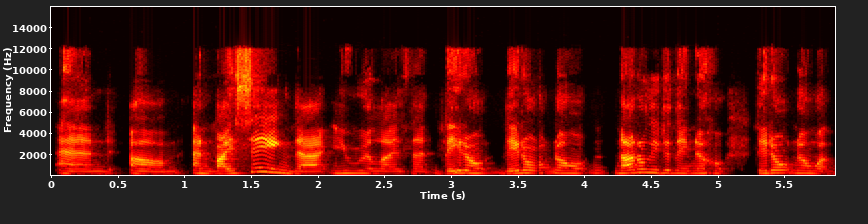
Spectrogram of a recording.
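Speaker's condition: Cleft palate; congenital cleft palate without cleft lip

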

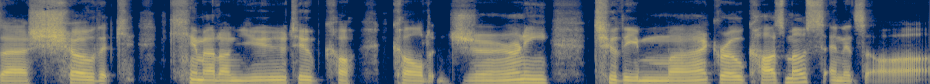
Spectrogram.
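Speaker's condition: Stutter; prolonged sounds

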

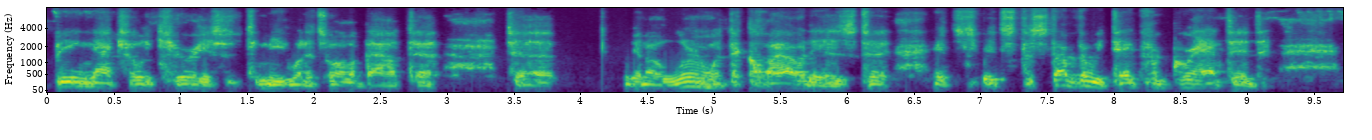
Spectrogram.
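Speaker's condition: Throat cancer, vocal cords removed; throat cancer from 1996

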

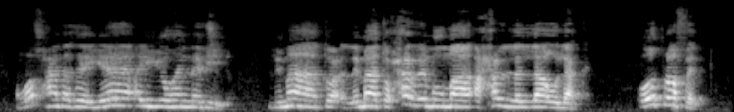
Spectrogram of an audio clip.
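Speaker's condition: No condition

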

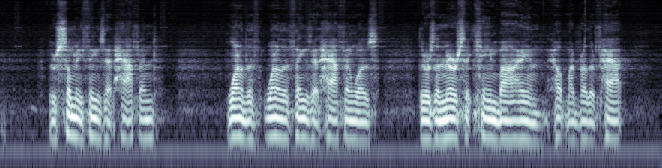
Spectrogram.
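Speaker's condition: Cleft palate; revived by nurse

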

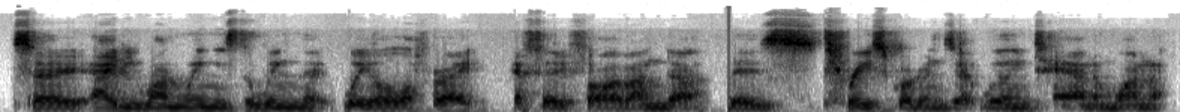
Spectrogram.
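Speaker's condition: No condition

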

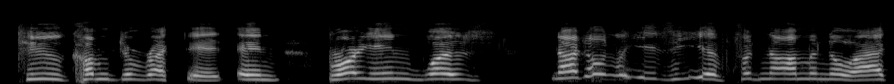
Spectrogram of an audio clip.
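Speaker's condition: Cerebral palsy; takes a while to walk off stage

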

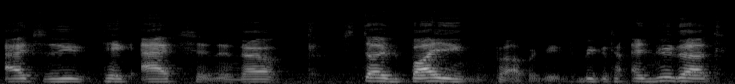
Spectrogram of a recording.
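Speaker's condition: Cerebral palsy; cerebral palsy since childhood

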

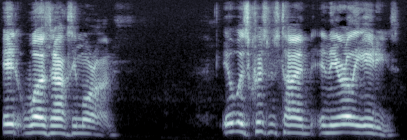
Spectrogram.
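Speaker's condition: Cerebral palsy; walks with crutches

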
